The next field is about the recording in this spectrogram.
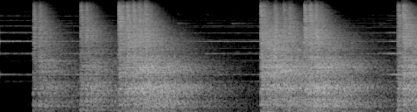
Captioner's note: distant gun fires rapidly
